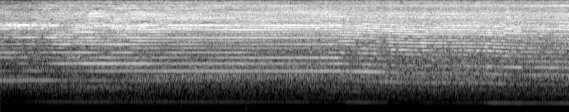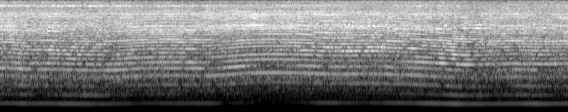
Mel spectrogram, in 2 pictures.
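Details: Loud, steady high-pitched whine with a slight wavering pitch as the blade meets resistance: an oscillating cast saw cutting through a cast during cast removal.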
